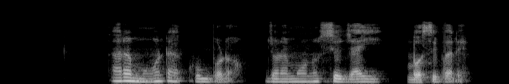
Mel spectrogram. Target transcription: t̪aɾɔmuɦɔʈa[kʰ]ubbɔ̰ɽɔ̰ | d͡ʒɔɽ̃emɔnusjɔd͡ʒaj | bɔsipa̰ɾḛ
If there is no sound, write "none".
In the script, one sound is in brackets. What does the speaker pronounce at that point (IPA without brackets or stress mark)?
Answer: kʰ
